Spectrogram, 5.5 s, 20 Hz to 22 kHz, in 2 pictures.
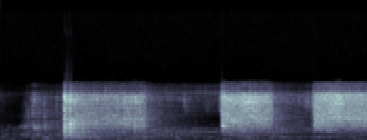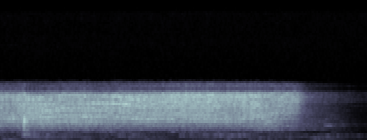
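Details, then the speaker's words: Bronchoscopy in a 48-year-old woman with malignant central airway obstruction, 6 months of cough, breathlessness and scanty haemoptysis: bursts of harsh hissing suction clearing pent-up secretions from the left main and left lower lobe bronchi. "So we can see lot of secretions pent up secretions in the left main broncus. This is usually the reason for patients to deterior. We'll clear the airway first."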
